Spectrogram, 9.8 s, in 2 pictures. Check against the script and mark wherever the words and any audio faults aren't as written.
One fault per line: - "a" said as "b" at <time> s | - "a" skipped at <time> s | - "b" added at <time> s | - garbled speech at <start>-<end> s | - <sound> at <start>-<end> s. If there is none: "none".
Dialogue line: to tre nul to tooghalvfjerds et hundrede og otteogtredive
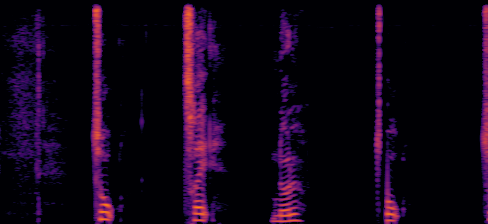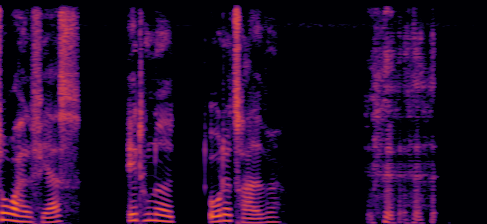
- dropout at 3.8-3.9 s
- laugh at 8.6-9.3 s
